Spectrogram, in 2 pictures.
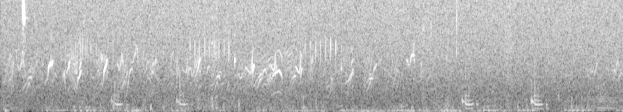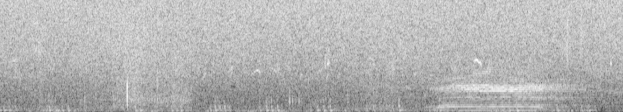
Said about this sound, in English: Well, we're in an authentic setting with sheep making their distinctive bleating, and there's a buzzard overhead, and we're looking down on High Arnside Farm, the whitewashed farmhouse with the slate barn connected to the actual working farm beyond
